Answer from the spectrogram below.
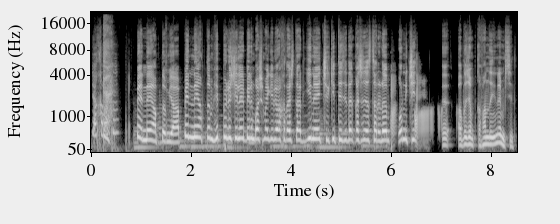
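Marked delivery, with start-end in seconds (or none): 0.0-6.5 put-on squeaky panicked little-kid voice; high frightened kid voice. Kid fleeing the caretaker who chases him: high panicky whine. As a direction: whine while running from her.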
